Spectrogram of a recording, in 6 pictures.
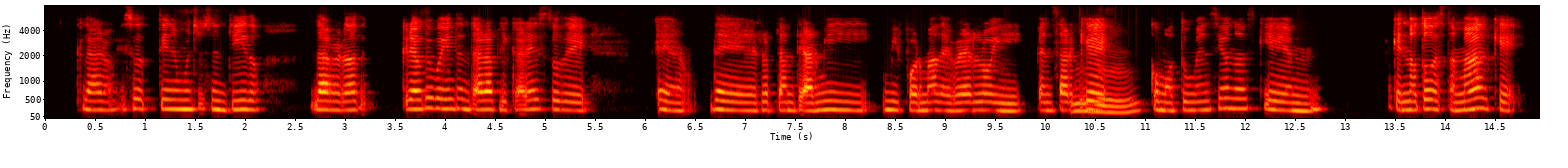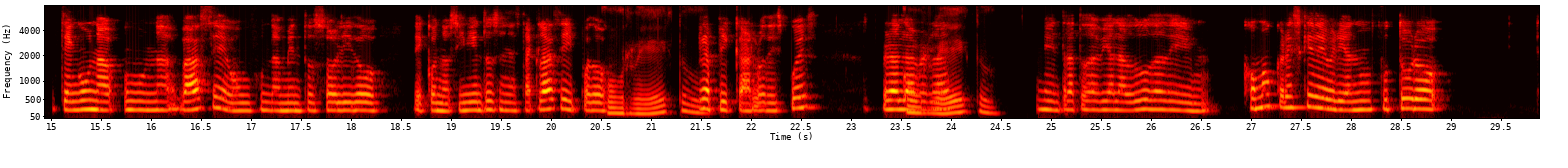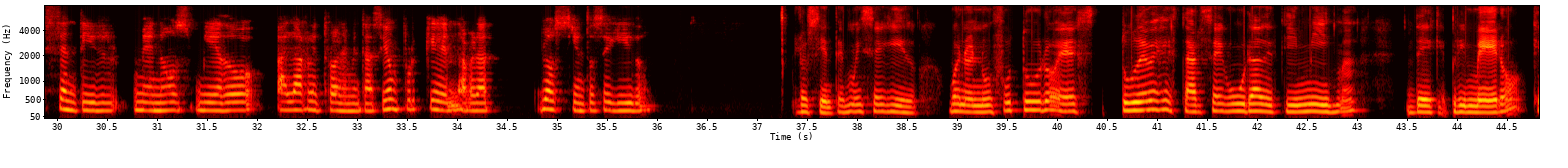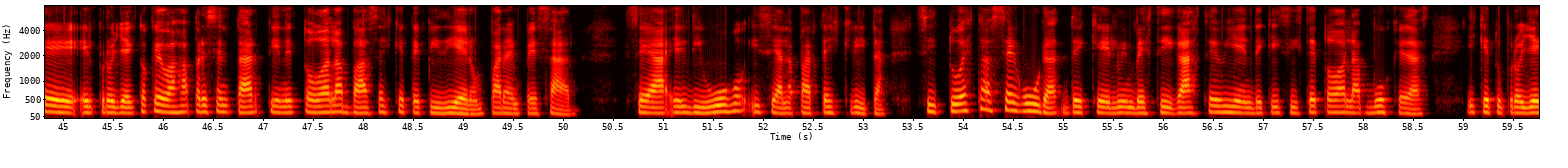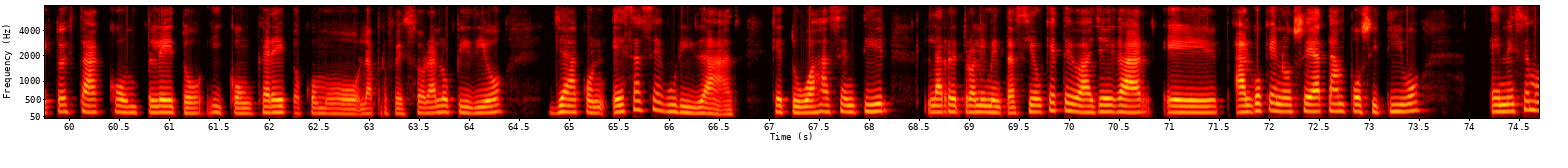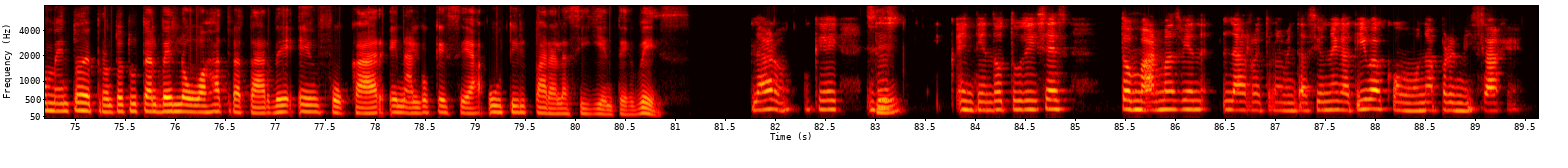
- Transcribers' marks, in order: tapping; static; other noise; other background noise
- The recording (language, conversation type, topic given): Spanish, advice, ¿Cómo recibiste una crítica dura sobre un proyecto creativo?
